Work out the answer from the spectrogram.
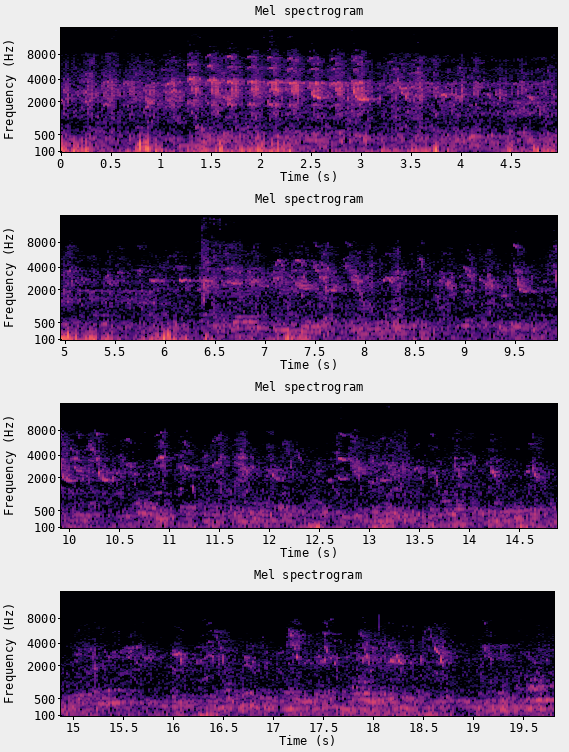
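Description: Small birds chirping and twittering with many short, quick calls throughout, over low rumbles during the first several seconds.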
